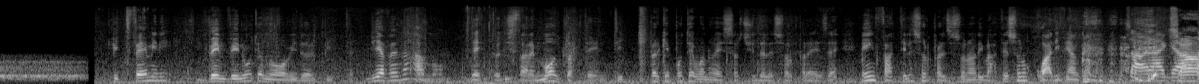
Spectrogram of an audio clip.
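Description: A young man speaks calmly close by, outdoors.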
